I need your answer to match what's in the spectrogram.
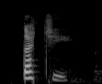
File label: "tacì", Apatani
